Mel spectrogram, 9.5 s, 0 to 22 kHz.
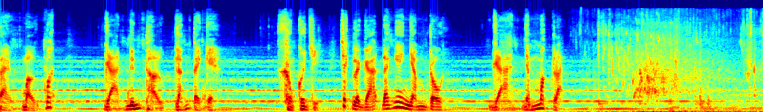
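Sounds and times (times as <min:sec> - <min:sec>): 
speech: 0:00.0 - 0:02.8, 0:03.4 - 0:08.1
wooden paddle stroking through water as a boat is rowed: 0:07.4 - 0:09.5.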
